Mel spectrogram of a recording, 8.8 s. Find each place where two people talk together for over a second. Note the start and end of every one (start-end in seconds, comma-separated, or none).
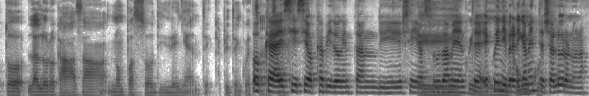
6.3-8.1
